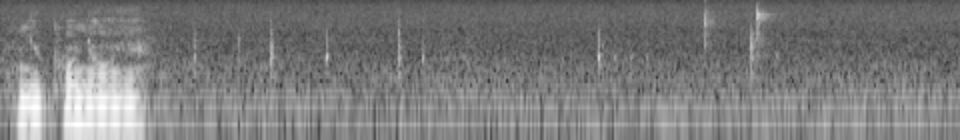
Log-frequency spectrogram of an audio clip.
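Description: A small plastic device clicks softly as it is handled.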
